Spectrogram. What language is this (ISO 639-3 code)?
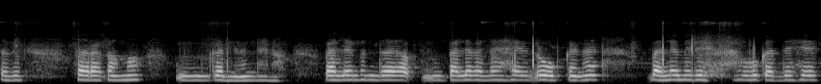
doi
